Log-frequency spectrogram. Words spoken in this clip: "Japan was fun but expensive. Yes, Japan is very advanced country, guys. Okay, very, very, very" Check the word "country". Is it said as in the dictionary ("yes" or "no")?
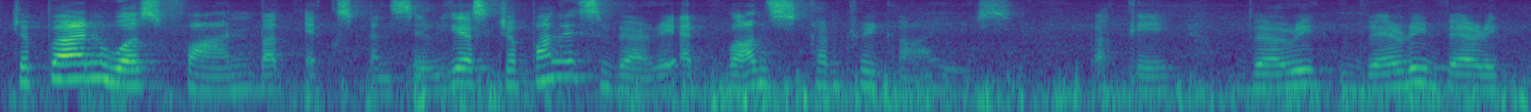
yes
